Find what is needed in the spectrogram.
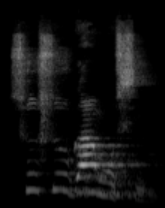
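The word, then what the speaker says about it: tsutsugamushi: That is TSU, but pronunciation is susugamusi.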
